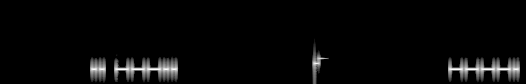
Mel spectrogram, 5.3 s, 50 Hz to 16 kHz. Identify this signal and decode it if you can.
Morse code, heard as a keyed tone, about 30 wpm, 700 Hz. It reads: I8 9
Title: Single-Letter Single-Number 30wpm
